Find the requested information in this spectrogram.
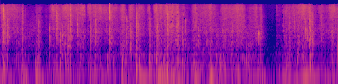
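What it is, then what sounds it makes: Crumpled kraft paper padding. Fingertips and nails scratch and scrunch crumpled brown kraft paper packing padding, giving a steady run of bright, dry crinkles and crackles with a faint low hum underneath. The rustling pauses briefly near the end, then resumes just as busily.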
